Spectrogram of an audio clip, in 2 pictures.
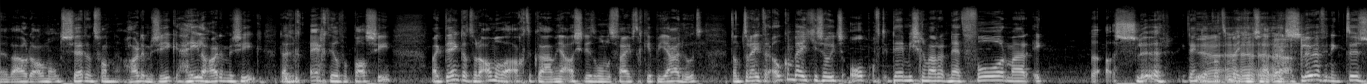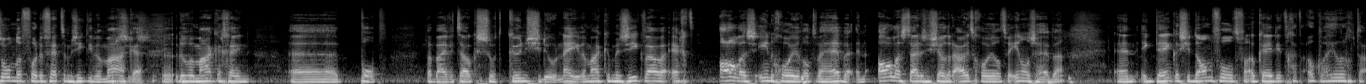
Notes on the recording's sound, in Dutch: Live vanuit de artist village op Lowlands is dit de vrijdagaflevering van LLowcast.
